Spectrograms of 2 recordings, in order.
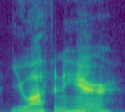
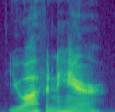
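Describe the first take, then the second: Both takes have the same delivery.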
